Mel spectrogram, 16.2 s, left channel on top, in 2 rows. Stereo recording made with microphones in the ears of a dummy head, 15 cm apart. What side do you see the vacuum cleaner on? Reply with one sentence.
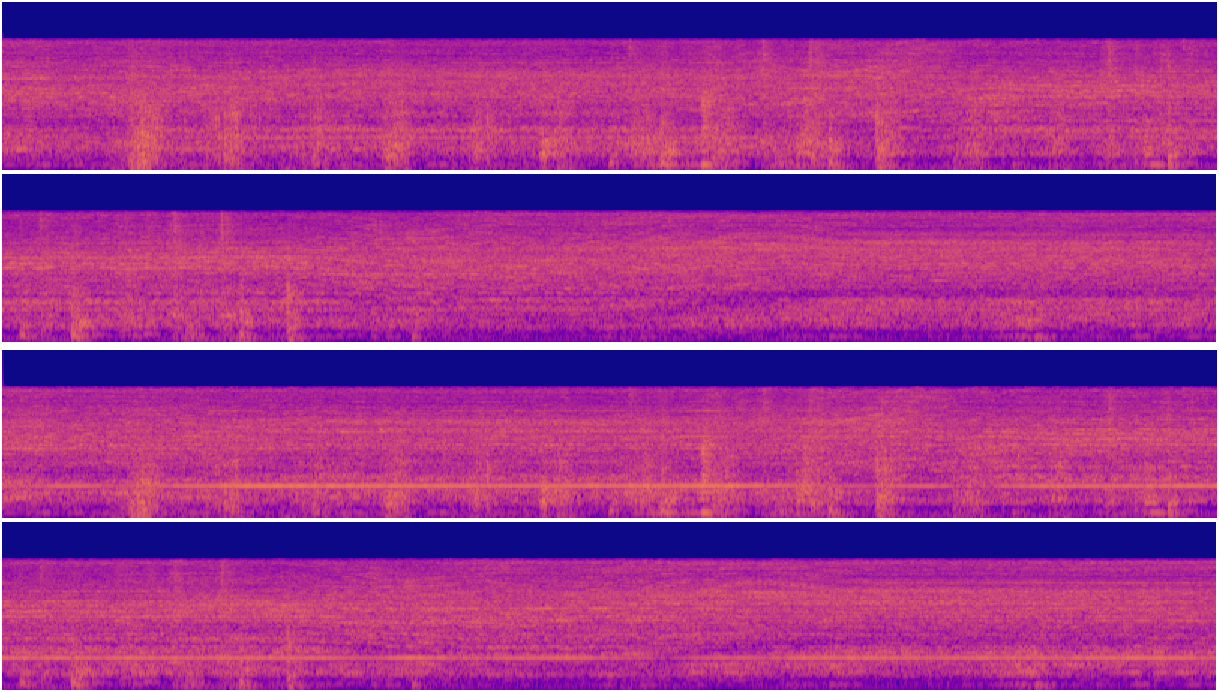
You can hear the vacuum cleaner in the centre.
